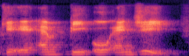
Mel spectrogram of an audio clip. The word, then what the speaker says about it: kampong: K-A-M-P-O-N-G is pronounced as kampong.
